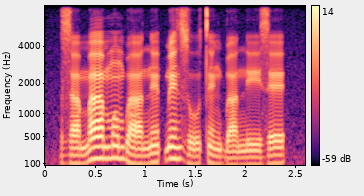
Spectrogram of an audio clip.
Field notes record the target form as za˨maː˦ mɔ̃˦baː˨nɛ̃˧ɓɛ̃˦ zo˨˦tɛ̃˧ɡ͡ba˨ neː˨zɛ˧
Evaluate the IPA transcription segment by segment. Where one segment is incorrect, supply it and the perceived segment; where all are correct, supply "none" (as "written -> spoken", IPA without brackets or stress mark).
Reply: none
